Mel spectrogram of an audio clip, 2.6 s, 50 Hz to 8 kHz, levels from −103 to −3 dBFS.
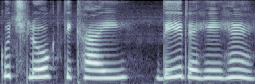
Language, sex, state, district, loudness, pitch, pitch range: Hindi, female, Himachal Pradesh, Shimla, -15 LUFS, 285 Hz, 270-300 Hz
